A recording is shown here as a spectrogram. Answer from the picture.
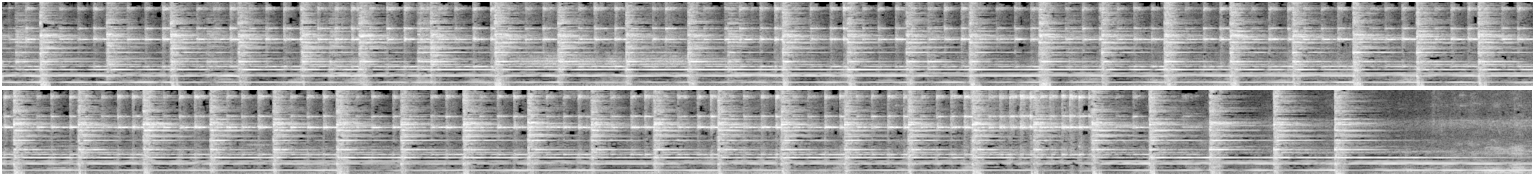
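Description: Brass temple bell rung over and over in an even rhythm, about two to three strokes a second, to accompany the aarti offering; the ringing stops just before the end.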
